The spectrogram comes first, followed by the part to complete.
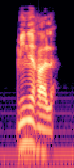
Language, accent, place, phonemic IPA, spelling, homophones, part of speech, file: French, France, Lyon, /mi.ne.ʁal/, minérales, minéral / minérale, adjective, LL-Q150 (fra)-minérales.wav
- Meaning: feminine plural of minéral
